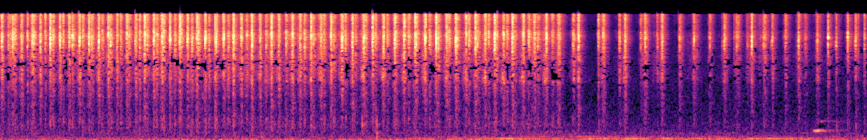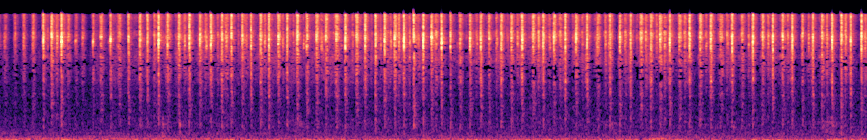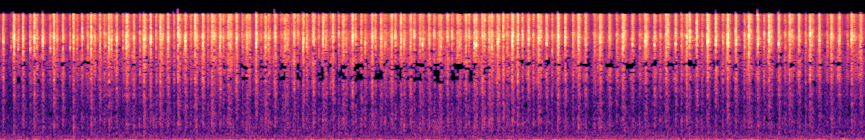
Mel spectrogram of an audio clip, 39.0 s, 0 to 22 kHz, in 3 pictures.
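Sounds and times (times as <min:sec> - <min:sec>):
maracas rattling: 0:00.0 - 0:38.9.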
